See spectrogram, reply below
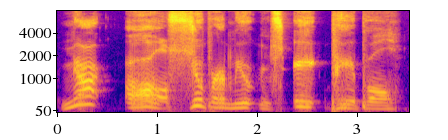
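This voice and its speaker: An actor playing a grandiose, easily offended super mutant with a gravelly, theatrical way of speaking in an audio drama. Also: male voice, mid-range voice, very animated, slow, no echo, studio quality, full character voice. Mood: guarded. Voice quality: gravelly, raspy. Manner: pompous, theatrical, formal diction. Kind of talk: post-apocalyptic audio drama acting.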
